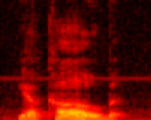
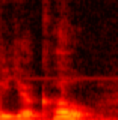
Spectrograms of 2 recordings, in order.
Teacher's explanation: referred to in the text the other thing is that when under certain circumstances the B sound takes on a v sound to soften it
